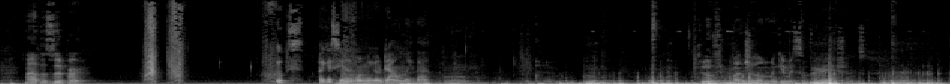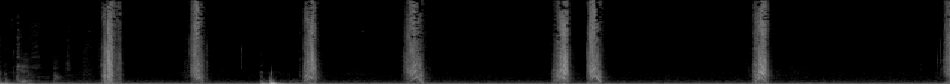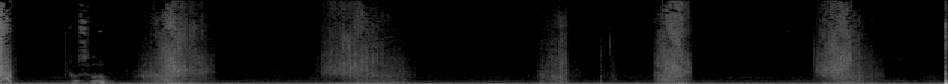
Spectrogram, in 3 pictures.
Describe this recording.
FX Hoodie Zipper LR
Zipper on a hood, up and down...
effects, recording, sounds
